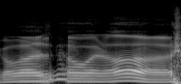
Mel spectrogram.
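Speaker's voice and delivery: imitated woozy drunk. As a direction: draw it out like someone wasted. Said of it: "He's drunk".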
